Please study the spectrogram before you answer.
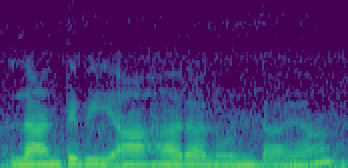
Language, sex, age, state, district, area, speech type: Telugu, female, 18-30, Telangana, Adilabad, urban, spontaneous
